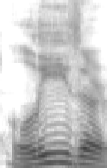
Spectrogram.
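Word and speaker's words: leisure: তারপরে লিজার অথবা লেজার, লেজার। ওকে? সো এইখানে বুঝতে পারছেন এই এস এর উচ্চারণটা এই এস জি এর মতো উচ্চারণে আসবে।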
